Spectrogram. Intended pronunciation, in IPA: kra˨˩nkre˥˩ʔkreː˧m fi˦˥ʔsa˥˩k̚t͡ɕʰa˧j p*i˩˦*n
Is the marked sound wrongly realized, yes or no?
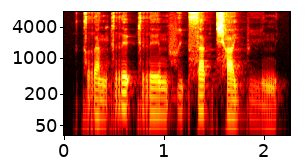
yes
